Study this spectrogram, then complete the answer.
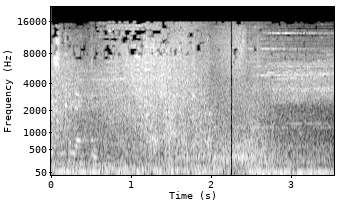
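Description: A game's crystal base shatters with a deep blast.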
